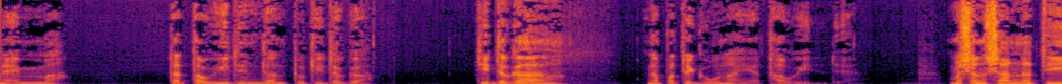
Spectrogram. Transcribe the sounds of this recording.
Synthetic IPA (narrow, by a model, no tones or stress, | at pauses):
naʔɛmːa | t̪at̪awid̪ɛnd̪ant̪ut̪id̪aɡa | t̪id̪aɡa | napat̪ɛɡunajat̪ʰa̰wḭd̪ | masansanːat̪i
